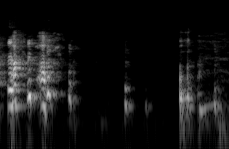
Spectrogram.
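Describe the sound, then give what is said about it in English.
A woman coughing from nervousness in a few short, husky bursts, with brief pauses between them, alone without talk. “She got so nervous that she started coughing.”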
